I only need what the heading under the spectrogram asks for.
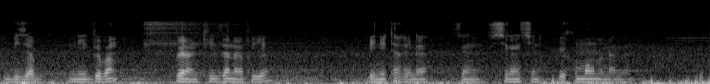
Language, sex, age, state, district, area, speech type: Bodo, male, 18-30, Assam, Chirang, rural, spontaneous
